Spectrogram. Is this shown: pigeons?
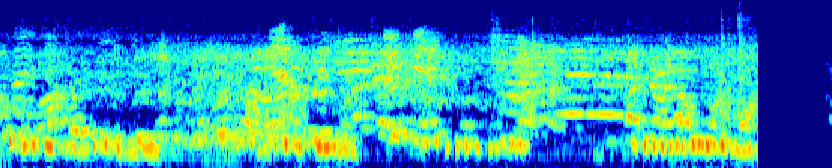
yes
